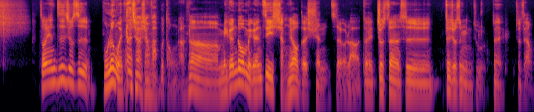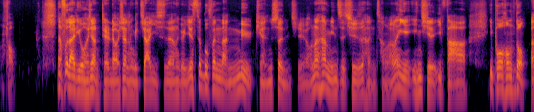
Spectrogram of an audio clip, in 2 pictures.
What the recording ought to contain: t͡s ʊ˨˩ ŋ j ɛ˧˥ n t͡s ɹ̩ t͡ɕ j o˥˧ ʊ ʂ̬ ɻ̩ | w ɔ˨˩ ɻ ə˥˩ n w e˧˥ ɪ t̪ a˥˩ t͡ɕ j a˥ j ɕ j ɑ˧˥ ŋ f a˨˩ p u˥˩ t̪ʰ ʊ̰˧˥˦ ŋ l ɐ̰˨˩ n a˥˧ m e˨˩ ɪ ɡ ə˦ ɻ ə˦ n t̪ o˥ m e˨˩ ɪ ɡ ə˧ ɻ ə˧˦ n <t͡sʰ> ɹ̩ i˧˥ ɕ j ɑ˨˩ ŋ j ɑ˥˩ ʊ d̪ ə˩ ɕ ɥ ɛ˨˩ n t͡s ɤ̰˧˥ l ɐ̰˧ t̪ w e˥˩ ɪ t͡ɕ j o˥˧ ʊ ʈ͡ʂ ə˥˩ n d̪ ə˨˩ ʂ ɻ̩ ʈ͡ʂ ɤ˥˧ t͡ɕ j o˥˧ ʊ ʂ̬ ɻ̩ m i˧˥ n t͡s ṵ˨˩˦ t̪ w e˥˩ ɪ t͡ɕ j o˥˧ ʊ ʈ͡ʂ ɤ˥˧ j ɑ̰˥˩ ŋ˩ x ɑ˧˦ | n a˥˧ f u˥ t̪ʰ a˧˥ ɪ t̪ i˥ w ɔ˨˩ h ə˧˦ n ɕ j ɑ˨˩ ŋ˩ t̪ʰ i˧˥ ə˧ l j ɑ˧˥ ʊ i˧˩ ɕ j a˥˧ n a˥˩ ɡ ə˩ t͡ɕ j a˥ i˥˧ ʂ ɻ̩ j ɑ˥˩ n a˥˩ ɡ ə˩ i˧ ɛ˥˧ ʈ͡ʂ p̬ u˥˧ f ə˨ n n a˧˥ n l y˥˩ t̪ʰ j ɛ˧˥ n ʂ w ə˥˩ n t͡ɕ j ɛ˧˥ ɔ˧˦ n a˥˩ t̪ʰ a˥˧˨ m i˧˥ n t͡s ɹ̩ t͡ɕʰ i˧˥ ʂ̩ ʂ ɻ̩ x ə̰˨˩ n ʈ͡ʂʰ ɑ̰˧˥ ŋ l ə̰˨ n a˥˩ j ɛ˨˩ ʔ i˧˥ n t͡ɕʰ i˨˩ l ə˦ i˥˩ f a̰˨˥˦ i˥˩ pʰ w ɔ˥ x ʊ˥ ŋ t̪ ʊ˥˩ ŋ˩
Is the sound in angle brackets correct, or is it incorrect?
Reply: incorrect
